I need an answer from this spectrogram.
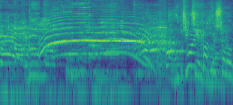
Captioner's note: screaming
